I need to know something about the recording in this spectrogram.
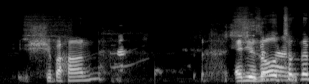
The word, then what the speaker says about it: Siobhan: Like if I was just gonna read it, like my brain wants us to, right? I'd go Sahobahan. Why do people have names that don't get pronounced? It's stupid. Yeah, I've just put it in the chat for everyone else. But that's the one where I was like, Shibahan.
